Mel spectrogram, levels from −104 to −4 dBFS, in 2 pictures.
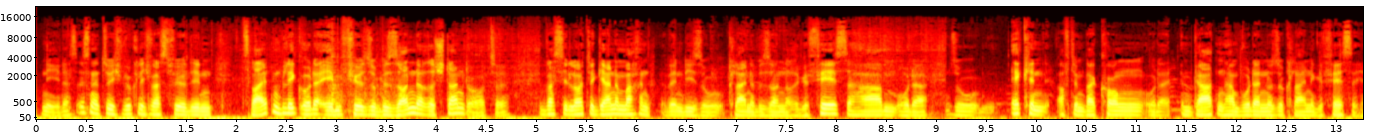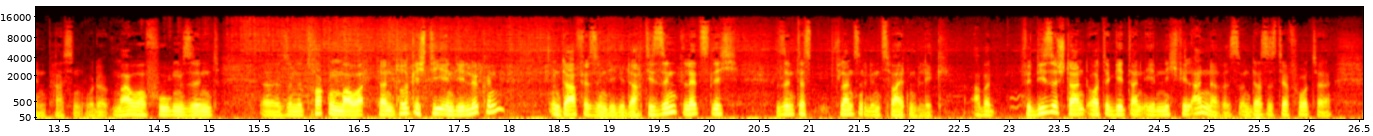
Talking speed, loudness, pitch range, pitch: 195 wpm, -21 LUFS, 100-120 Hz, 105 Hz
